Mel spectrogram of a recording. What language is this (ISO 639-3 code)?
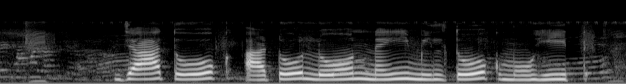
mag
